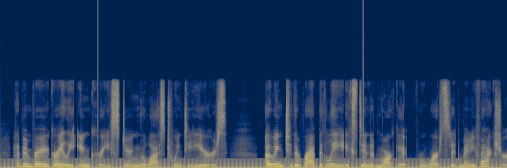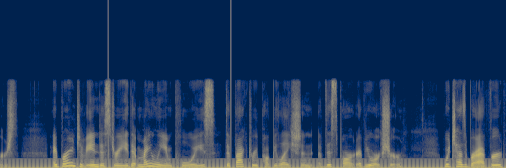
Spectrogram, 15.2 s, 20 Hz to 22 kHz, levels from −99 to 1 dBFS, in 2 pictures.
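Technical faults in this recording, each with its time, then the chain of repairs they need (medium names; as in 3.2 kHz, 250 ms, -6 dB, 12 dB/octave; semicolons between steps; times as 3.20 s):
buzz 50 Hz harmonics 25 -30 dBFS
1.46 s: pop -18 dBFS
5.44 s: pop -11 dBFS
9.22 s: pop -11 dBFS
11.06 s: pop -12 dBFS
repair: de-click; de-hum 50 Hz, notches 25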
